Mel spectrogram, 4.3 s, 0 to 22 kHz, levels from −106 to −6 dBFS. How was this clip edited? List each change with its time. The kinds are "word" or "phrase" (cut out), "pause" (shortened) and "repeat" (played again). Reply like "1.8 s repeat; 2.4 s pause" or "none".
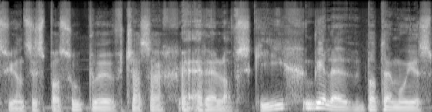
none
